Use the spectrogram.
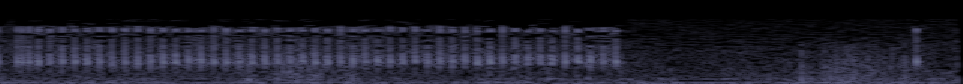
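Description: A telephone rings upstairs with a steady, rapidly trilling tone for about two seconds, then cuts off, leaving a quiet low rumble. The ring is fairly loud, with no talking.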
